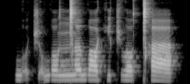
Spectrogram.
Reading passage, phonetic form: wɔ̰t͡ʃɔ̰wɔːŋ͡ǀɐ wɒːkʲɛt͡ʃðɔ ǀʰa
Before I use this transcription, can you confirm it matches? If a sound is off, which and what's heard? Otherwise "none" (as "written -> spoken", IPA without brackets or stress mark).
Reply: none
